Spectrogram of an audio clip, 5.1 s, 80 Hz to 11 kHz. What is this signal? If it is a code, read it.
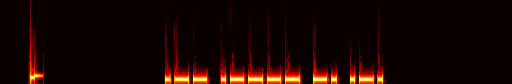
Morse code, heard as a keyed tone, about 26 wpm, 700 Hz. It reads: W1NR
